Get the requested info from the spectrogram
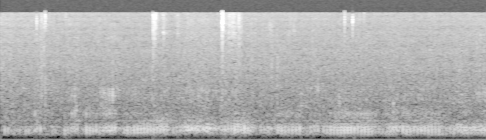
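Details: Ginger foster kitten purring while playing indoors: a steady low rumbling purr with gentle rhythmic pulsing, broken by a few faint high clicks and rustles.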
